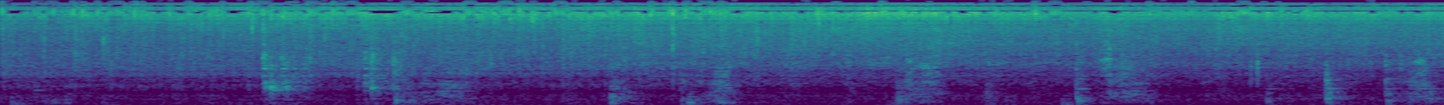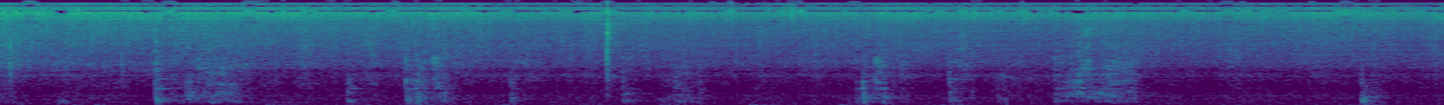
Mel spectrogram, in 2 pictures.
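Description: Chopped onion, garlic and ginger frying in hot oil in a pan with freshly added ground spices, sizzling steadily. A wooden spatula stirs and scrapes through the pan in short, irregular strokes, about one or two a second, as the dry spices fry into the onion base.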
